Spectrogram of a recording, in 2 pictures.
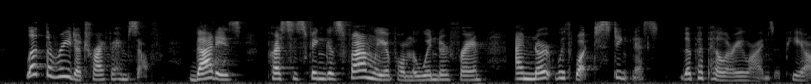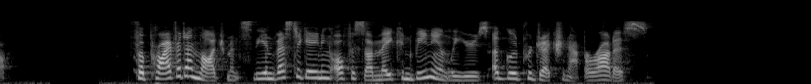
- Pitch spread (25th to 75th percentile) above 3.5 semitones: Yes, average, 4.8 semitones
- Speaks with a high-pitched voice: Yes, very high, 260 Hz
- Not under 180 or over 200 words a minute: No, average, 140 wpm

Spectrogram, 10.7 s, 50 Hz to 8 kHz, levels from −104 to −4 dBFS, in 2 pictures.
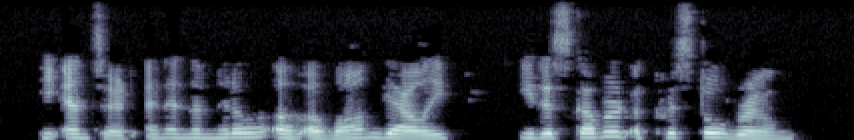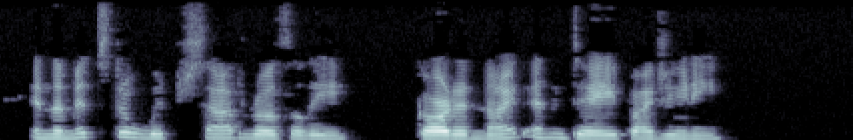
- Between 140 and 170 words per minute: Yes, average, 155 wpm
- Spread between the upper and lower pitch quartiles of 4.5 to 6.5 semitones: No, narrow, 2.4 semitones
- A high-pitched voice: Yes, high, 210 Hz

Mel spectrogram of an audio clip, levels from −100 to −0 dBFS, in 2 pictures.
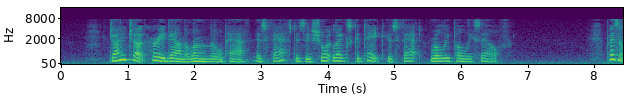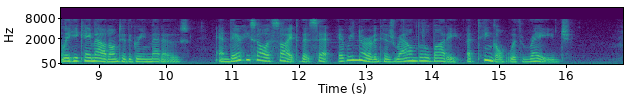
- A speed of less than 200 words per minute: Yes, average, 170 wpm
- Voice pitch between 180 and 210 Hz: Yes, medium, 185 Hz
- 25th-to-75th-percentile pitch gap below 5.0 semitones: Yes, average, 4.0 semitones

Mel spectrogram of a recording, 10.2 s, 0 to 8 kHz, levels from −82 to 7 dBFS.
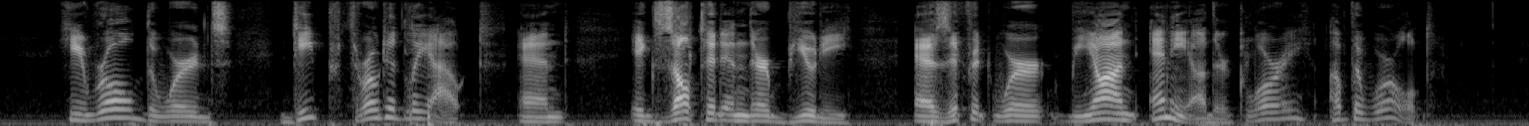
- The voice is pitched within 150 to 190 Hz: No, low, 135 Hz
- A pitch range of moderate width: No, wide, 6.8 semitones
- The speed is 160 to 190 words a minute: No, slow, 135 wpm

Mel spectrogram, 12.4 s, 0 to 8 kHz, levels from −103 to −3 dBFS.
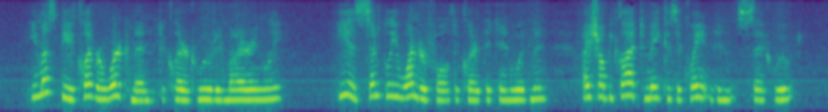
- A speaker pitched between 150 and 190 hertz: No, high, 245 Hz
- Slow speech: Yes, slow, 130 wpm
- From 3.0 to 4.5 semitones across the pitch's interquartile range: Yes, average, 3.7 semitones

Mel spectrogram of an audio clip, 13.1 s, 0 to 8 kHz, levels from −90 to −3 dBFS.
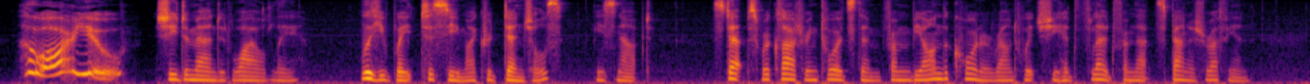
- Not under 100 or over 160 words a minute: Yes, average, 150 wpm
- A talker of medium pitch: Yes, medium, 155 Hz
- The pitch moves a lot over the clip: No, average, 4.0 semitones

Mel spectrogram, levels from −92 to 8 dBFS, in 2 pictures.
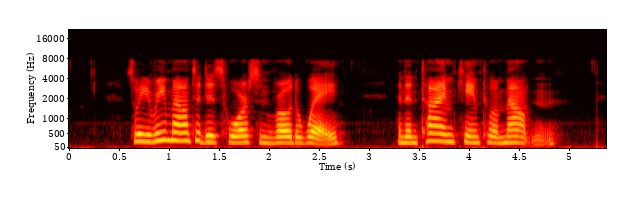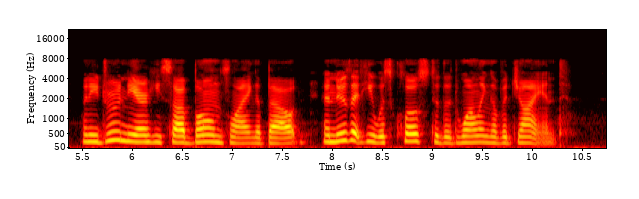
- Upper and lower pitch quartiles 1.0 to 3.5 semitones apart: Yes, average, 3.2 semitones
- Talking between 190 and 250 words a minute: Yes, average, 200 wpm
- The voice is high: Yes, high, 210 Hz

